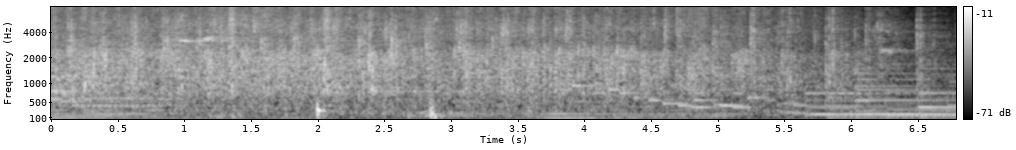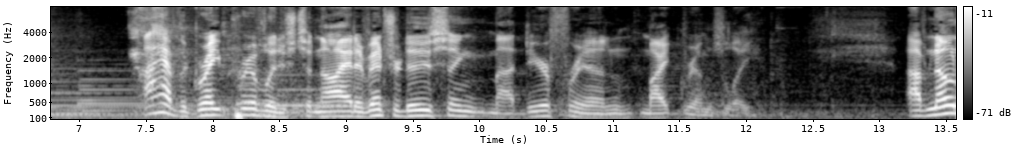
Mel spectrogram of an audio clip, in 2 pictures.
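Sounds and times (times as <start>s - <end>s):
audience applause: 0.0s - 6.7s
speech: 7.5s - 12.2s, 13.2s - 13.5s.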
